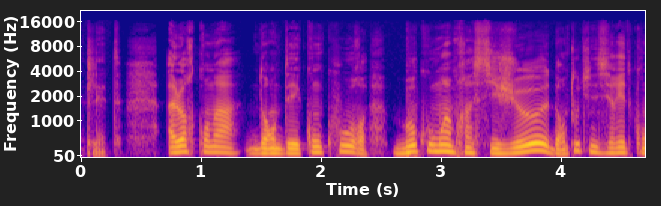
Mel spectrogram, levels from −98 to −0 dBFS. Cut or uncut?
uncut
